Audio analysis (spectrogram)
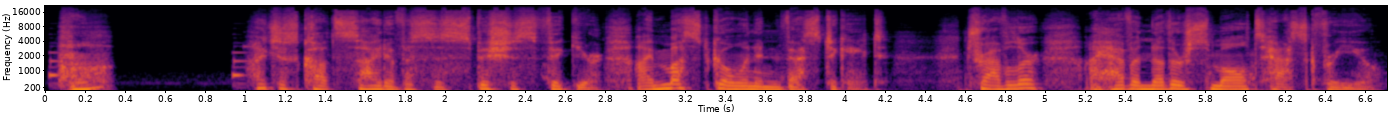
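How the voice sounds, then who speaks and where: An actor playing a suave, teasing young knight captain in a video game, with a sly, playful, smooth delivery. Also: male voice, on the high side, animated, a little fast, a bit bright, a little hiss or hum.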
